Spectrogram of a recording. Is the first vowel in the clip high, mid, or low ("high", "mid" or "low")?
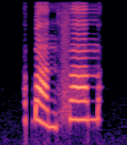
low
